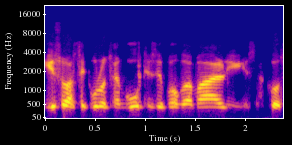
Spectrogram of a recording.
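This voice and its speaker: A man with a Rioplatense accent at a moderate pace. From Argentina, Buenos Aires. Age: 40s. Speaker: person with OCD sharing experience. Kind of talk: interview. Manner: halting.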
